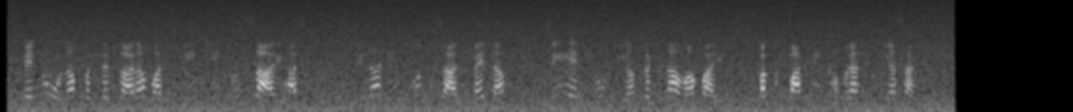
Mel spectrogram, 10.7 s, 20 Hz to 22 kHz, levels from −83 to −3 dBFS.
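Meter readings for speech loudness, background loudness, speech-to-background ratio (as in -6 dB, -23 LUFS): -28.5 LUFS, -38.5 LUFS, 10.0 dB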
